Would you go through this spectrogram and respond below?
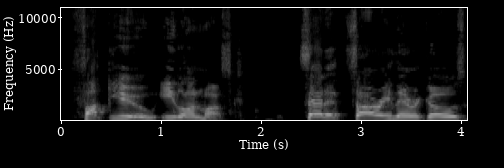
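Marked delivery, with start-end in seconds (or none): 0.1-1.8 slow, heated, furious, steaming outburst. Ranting against a public figure after saying he is heated: angry. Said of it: "I am heated".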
